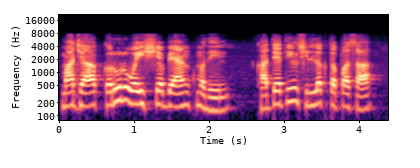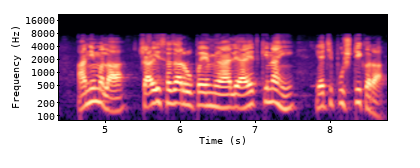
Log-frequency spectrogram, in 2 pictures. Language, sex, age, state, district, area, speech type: Marathi, male, 18-30, Maharashtra, Washim, rural, read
